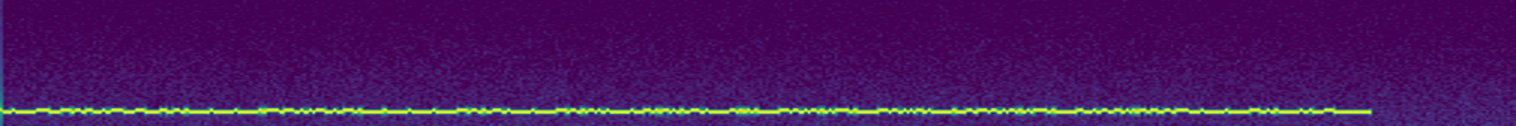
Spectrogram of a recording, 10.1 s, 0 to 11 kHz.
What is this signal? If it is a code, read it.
RTTY (45.45 baud, 170 Hz shift), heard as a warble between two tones, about 1360 Hz centre. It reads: … COMIENZA A DUDAR DE SU DECISION.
